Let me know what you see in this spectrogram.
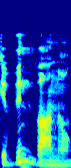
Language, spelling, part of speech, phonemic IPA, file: German, Gewinnwarnung, noun, /ɡəˈvɪnˌvaʁnʊŋ/, De-Gewinnwarnung.ogg
- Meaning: profit warning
